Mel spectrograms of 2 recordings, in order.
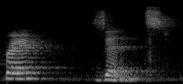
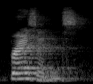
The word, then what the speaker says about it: present: Present. Còn nếu như nó đang ở dạng là verb thì trọng âm lại rơi âm tiết thứ hai. Chúng ta đọc là present.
